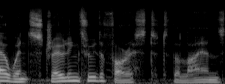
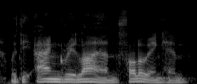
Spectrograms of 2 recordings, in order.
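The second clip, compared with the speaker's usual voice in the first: usual speaking voice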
